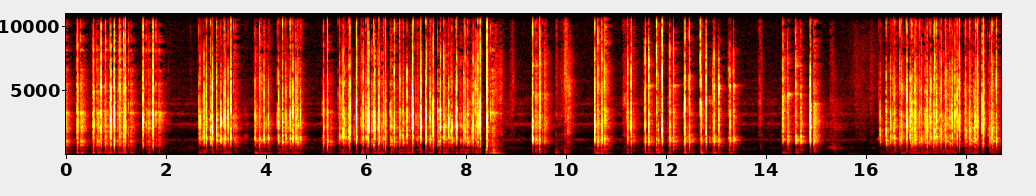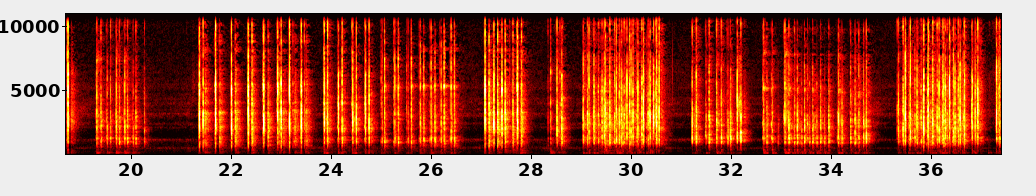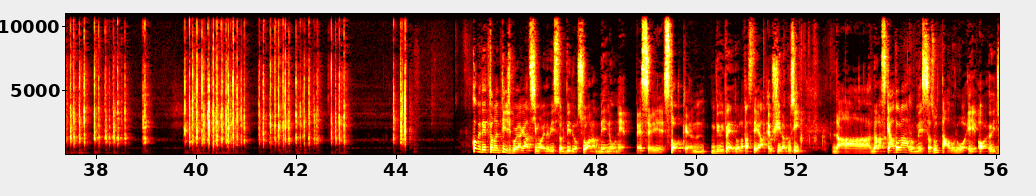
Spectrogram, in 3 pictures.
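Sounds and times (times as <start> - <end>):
mechanical keyboard typing: 0.0 - 2.0, 2.6 - 8.6, 9.3 - 9.8, 10.6 - 13.5, 14.3 - 15.2, 16.3 - 20.4, 21.4 - 39.2, 39.8 - 43.1, 43.9 - 44.4.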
